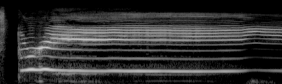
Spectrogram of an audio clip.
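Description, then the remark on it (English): A voice mimics the tire screech of a Camaro arriving: one loud, high, sustained squeal that holds steady for nearly three seconds before easing off slightly, with nothing else around it. “He'd be screeching on his fucking badass Camaro coming in, my Uncle Smiley, man.”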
